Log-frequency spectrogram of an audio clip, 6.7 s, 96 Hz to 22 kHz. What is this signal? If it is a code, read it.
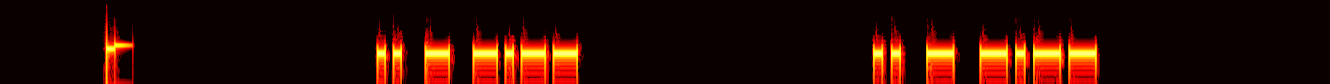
Morse code, heard as a keyed tone, about 25 wpm, 700 Hz. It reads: ITY ITY
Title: Speed-Racing Prefixes and Suffixes 20wpm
